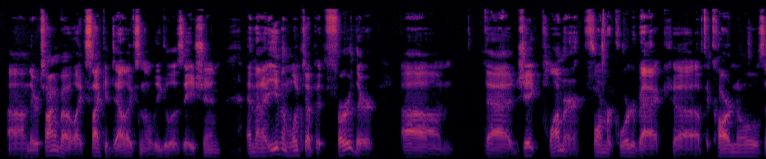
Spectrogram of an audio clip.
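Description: A man hosting a podcast in casual chat, rambling and swearing as he restarts his sentences. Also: extremely low pitch. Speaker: podcast host. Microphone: studio microphone.

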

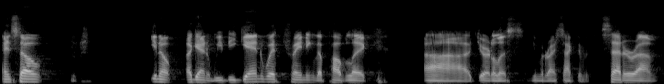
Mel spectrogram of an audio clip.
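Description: Low, bright-voiced man. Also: fairly even intonation, normal speed. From Venezuela. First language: Spanish. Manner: rambling, full of fillers and restarts; conversational, self-correcting. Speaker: guest speaker, research trainer. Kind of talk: casual stage talk.

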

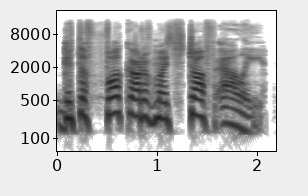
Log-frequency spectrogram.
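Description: A woman's voice: on the low side, lively intonation, a little slow, no room sound, clean studio sound. Woman voicing an angry sneering young man. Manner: sneering, through clenched teeth.

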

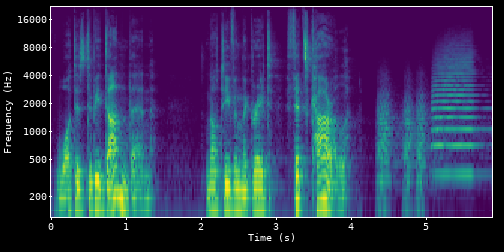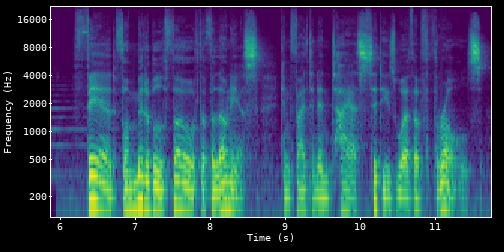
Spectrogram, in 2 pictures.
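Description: A man's voice: expressive, slow pace, faint music behind. A man voicing a theatrical, pompous male showman who talks in grand flourishes. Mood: grandiose. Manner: grandiloquent, booming, dramatic flourishes. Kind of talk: audio drama character acting.

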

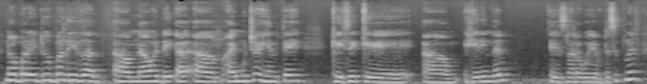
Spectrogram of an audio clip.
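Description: A woman with a somewhat high voice tells frank, animated stories with plenty of swearing, in casual podcast talk. The recording is roomy and echoey, with faint noise beneath. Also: normal speed. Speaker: podcast participant. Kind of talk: casual chat.

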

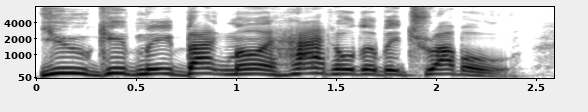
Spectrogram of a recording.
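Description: A man's voice: mid-range voice, big pitch swings, takes it slowly, darkish tone, no echo, clean studio sound. Man playing an anxious, indignant, cowardly wizard. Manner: nervous, aggrieved protesting.

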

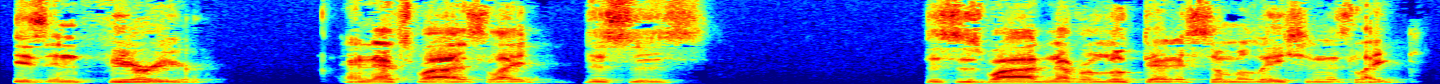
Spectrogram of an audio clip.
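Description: A man with a lowish, husky voice talks through his views in casual conversation. He sounds earnest and reflective, building his points slowly and slipping into quoted voices as he tells stories. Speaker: podcast host.

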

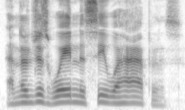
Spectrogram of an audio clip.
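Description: In a fairly quick, smooth, dry voice, a Toronto-based podcast host goes on a casual, profanity-laced solo rant captured in a dry recording. His talk wanders, flipping between loud bursts and low, reflective muttering.

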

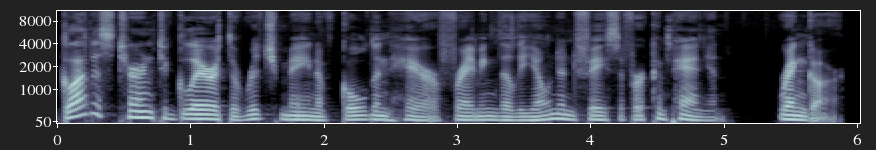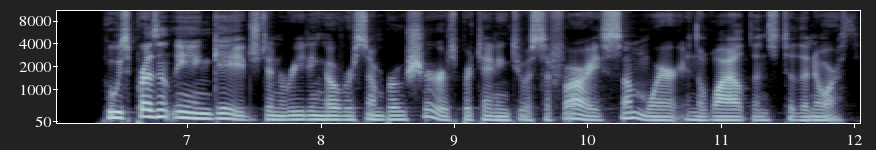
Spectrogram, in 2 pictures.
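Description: A man's voice: mid-range voice, animated, brisk, no room sound, clean studio sound. Theatrical male horror-story host. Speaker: host and narrator. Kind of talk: scripted story narration.

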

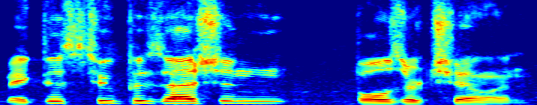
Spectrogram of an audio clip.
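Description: A man's voice: a little high, normal speed, pushed and bright, no room sound. A young man co-hosting a sports podcast, reacting casually to a live game with profane, slangy frat-bro talk.

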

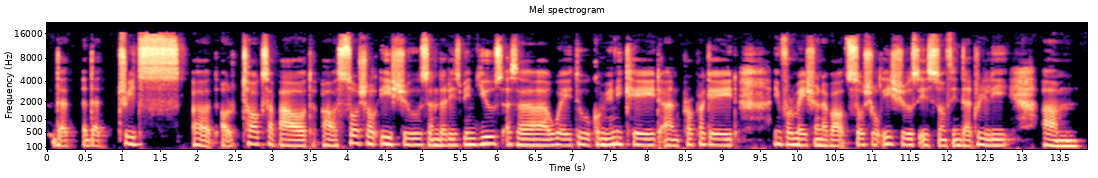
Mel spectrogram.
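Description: A woman with a low voice, originally from Peru, talks about her work as a guest in an interview. She speaks in a thoughtful, hesitant way, pausing often with ums and uhs as she works out her thoughts. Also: fairly even intonation. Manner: hesitant, thoughtful, many fillers. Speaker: guest artist. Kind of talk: interview conversation.

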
